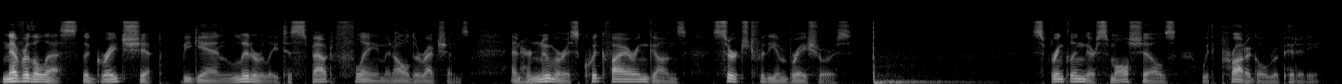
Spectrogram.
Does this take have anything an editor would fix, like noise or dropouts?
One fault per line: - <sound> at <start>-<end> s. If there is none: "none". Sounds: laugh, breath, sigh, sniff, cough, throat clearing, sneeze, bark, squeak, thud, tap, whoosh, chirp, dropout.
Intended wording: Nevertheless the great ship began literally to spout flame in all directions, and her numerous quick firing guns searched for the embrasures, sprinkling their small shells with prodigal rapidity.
- thud at 8.7-10.0 s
